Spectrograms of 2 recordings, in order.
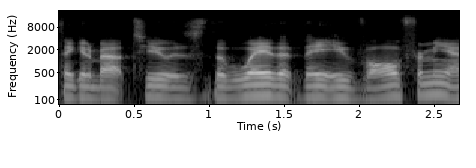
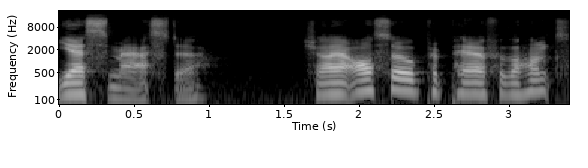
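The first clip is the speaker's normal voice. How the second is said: put-on character British accent; 3 semitones higher than usual. Voicing a character answering his master in a role-play, british accent. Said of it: "switching back between a British and French accent".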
